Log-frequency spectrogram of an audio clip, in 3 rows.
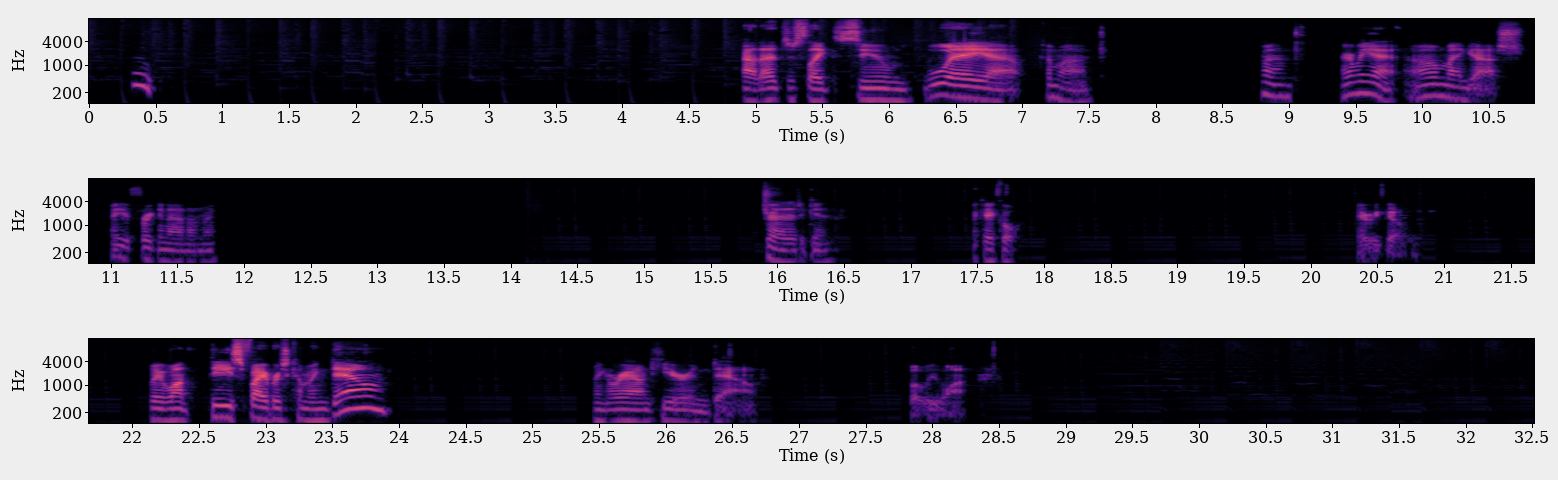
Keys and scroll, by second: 30.8-32.1 typing.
